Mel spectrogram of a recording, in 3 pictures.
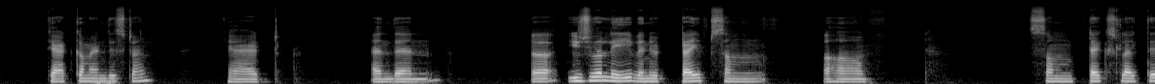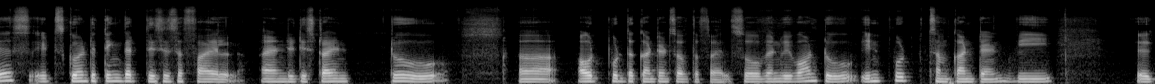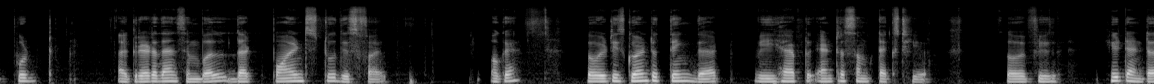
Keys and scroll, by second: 0.0-1.7 typing, 5.7 typing, 20.9 Left, 22.3 typing, 23.5 space, 28.3 Right, 28.3 Right, 28.4 Right, 32.8 Return.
